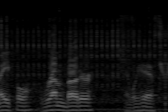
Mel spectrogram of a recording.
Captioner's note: machine clattering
